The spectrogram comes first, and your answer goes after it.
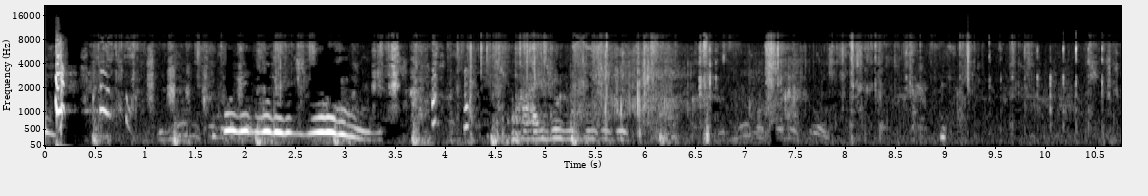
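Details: Bouvier des Flandres dog giving drawn-out whimpering whines, tonal and wavering, in two bouts with short yips between, while a person talks to it affectionately in Russian throughout.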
